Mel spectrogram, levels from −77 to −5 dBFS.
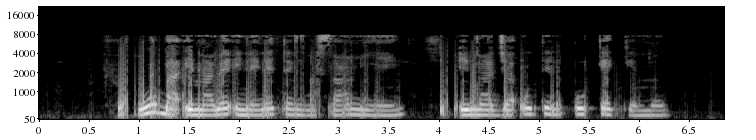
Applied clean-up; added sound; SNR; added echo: none; none; none; none.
